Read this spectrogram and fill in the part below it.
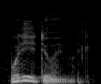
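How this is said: The question sounds condescending and dismissive. The asker looks down on what is being done. The speaker calls it wrong. "I didn't mean that to sound so condescending"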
